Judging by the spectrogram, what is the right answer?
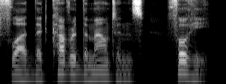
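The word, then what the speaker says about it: Fuxi: Fuhi, pronounced Fu-He, his wife, 3 sons and 3 daughters escaped in a boat.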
